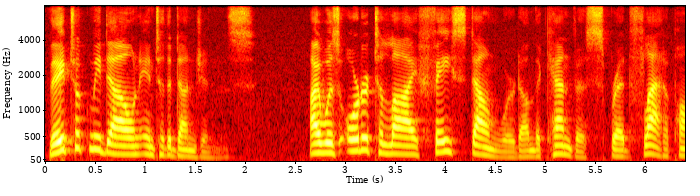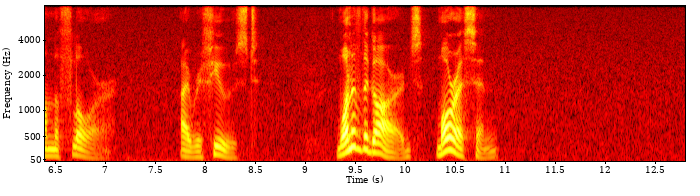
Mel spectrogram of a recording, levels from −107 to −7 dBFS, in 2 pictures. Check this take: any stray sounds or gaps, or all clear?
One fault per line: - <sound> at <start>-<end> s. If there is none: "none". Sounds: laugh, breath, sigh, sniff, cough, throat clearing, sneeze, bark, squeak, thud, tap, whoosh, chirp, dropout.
none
